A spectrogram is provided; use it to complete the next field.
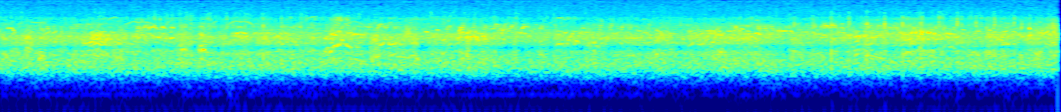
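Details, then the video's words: Flock calls from several thousand Lesser Flamingos heard from medium range, an unbroken wall of nasal, goose-like honks and chatter that keeps an even loudness throughout. "Lesser Flamingo / MP Flock Calls From Several Thousand."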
